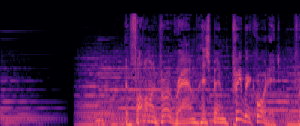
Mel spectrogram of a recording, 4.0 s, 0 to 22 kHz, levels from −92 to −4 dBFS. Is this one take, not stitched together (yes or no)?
no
